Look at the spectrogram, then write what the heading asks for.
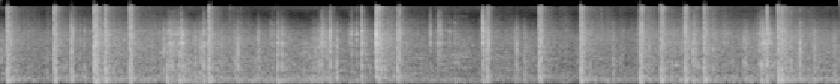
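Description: Fireworks display: a rapid, unbroken run of sharp bangs and crackling, several reports a second.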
